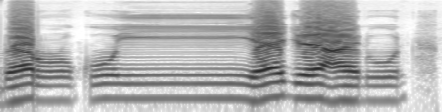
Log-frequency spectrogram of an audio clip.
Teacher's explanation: jim ada bacaan qalqalah, yaitu huruf jimnya memantul, maka dipantulkan huruf jimnya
